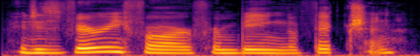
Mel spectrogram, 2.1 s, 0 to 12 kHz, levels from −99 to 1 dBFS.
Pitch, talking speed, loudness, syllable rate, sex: 215 Hz, 230 wpm, -16 LUFS, 5.3 syllables/s, female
